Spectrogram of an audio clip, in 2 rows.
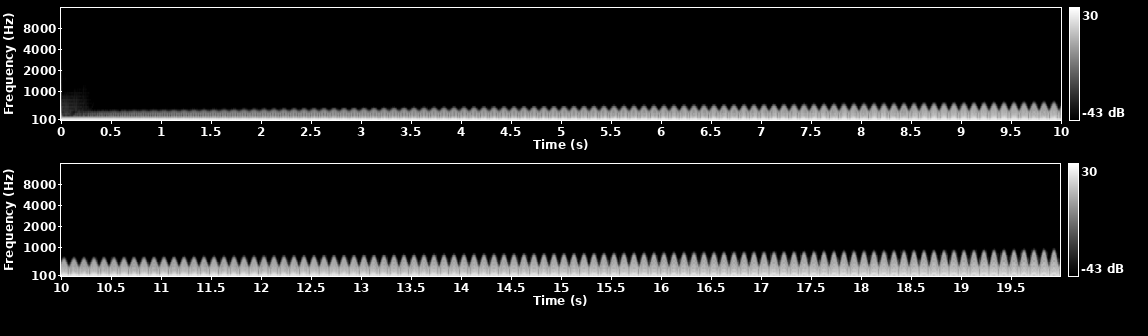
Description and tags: Sine wave "boing" bass rendered in Cooledit 96 and somehow made bassier.
bass, boing, digital, sine, synth, synthesis, synthesizer, synthetic, wave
